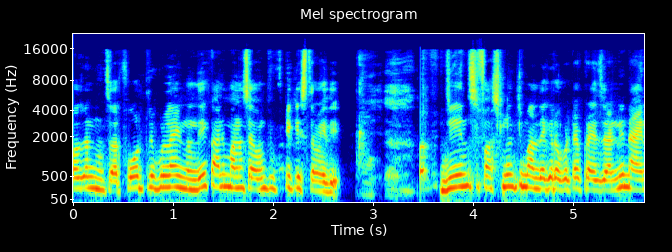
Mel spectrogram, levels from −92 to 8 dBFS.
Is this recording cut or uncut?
cut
